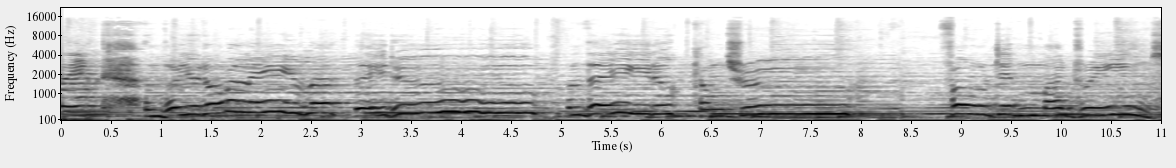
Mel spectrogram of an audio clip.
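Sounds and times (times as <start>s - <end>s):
backing track music: 0.0s - 11.0s
wordless singing: 0.0s - 11.0s.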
